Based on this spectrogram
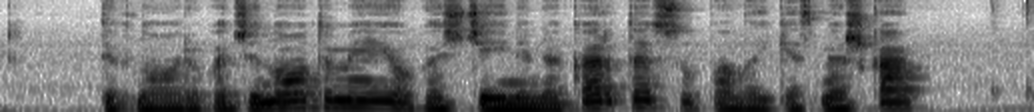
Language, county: Lithuanian, Šiauliai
